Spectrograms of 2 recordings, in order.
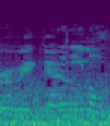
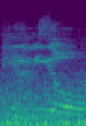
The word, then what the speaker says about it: pineal: Maybe it'll help you with your penile gland thing that you do. times. I don't wake up that early. It'd be the evening things. Times. Sun-gazing? Sun-gazing. Yeah. Pineal. My pineal gland. Say it wrong. Pineal.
